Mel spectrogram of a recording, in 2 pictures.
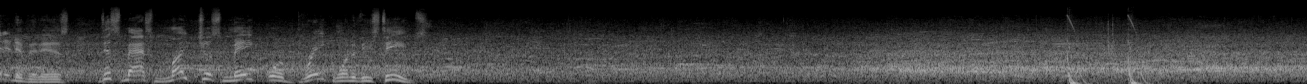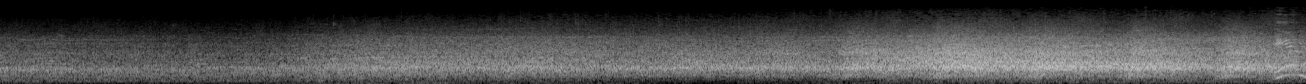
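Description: A large crowd cheers and roars in a big echoing arena, growing louder toward the end.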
